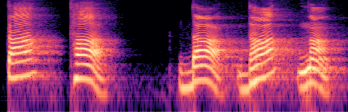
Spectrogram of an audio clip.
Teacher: तो आपकी जीभ जो है इस दांत को, ऊपर वाले दांत को पीछे से छुएगी। सब लोग फील करो, ता, था, दा, धा, ना, आके दांत को छू रही है।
